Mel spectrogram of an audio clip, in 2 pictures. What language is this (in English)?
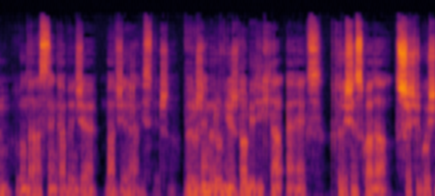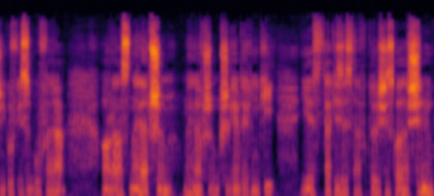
Polish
